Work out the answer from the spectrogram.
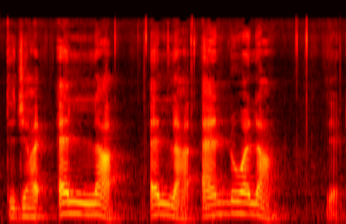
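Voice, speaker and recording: A man's voice: a little high, normal speed. A man with an Iraqi Arabic accent teaching a recorded lesson on recitation rules, explaining step by step and answering his own questions.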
